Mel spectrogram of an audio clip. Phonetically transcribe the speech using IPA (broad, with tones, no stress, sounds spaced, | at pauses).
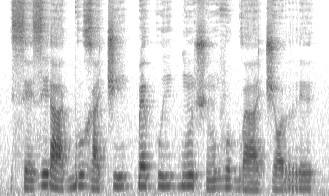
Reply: s e˨ z i˦ ɾ aː˨ ɡ͡b u˦ ɣ a˨ t͡ʃ iː˦ k͡p ɛ˦ kʷ iː˦ ɡ͡b ũ˦ ʃ ũ˨˦ v o˦ ɡʷ aː˨ t͡ʃ ɔ˨ r ɪ˦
